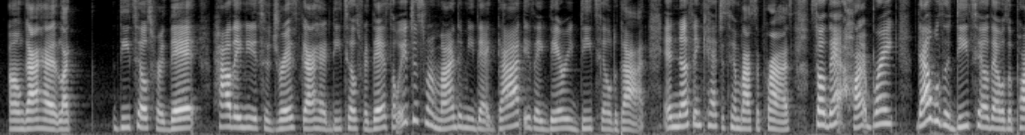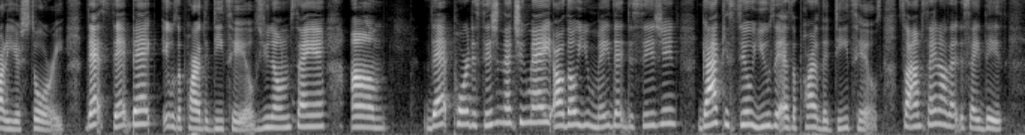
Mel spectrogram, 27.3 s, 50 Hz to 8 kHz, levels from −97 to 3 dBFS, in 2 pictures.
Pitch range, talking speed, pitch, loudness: 195-265 Hz, 205 wpm, 220 Hz, -23 LUFS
